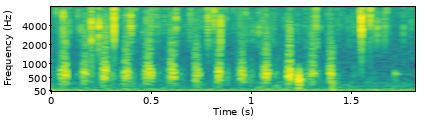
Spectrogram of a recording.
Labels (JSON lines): {"label": "biophony, knock croak", "recorder": "SoundTrap 300"}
